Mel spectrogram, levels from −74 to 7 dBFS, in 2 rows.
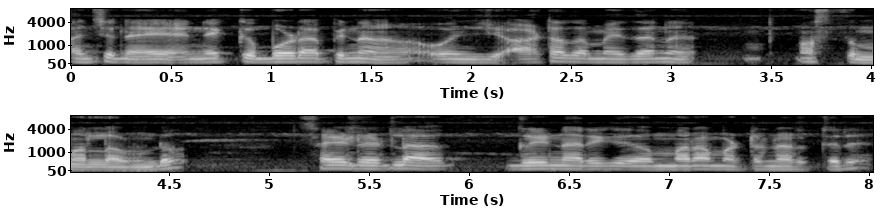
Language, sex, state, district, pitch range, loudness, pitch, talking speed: Tulu, male, Karnataka, Dakshina Kannada, 110-130 Hz, -17 LUFS, 120 Hz, 110 wpm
